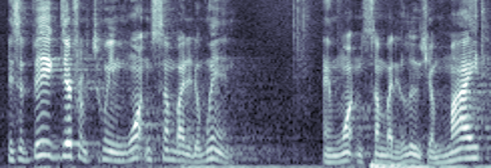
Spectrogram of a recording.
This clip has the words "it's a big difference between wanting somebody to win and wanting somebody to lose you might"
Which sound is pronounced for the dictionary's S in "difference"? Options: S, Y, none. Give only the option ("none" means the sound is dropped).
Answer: none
